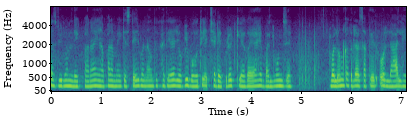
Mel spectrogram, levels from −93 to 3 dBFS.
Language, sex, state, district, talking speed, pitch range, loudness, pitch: Hindi, female, Uttar Pradesh, Hamirpur, 295 wpm, 185-200 Hz, -18 LUFS, 195 Hz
